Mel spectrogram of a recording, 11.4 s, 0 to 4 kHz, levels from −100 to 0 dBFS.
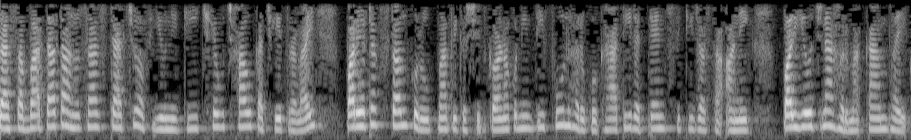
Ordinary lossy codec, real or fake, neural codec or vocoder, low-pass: none; real; none; 3.6 kHz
